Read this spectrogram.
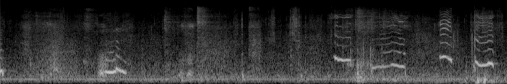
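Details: Rescue puppies of uncertain mix, perhaps shar pei, hound or lab, give a soft whine, then a run of sharper, wavering whimpers and yelps in the second half, with a constant low hum beneath.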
